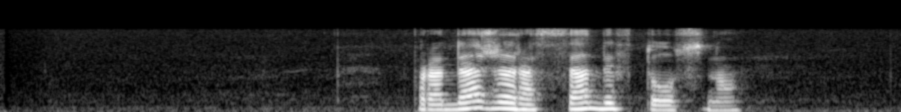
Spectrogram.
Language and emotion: Russian, neutral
